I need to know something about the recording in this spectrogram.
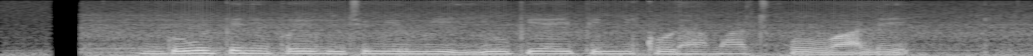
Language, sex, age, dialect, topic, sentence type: Telugu, male, 18-24, Telangana, banking, statement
